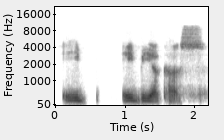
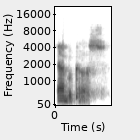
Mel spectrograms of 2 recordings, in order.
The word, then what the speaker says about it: abacus: Pronounce Abiacus. Abiacus? Abiacus. Abacus.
